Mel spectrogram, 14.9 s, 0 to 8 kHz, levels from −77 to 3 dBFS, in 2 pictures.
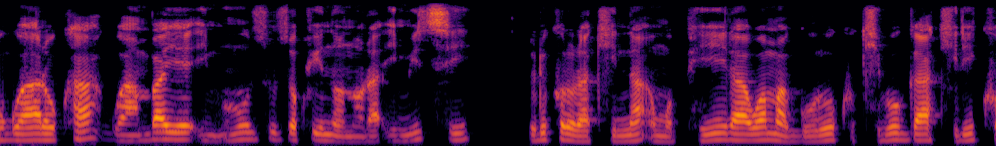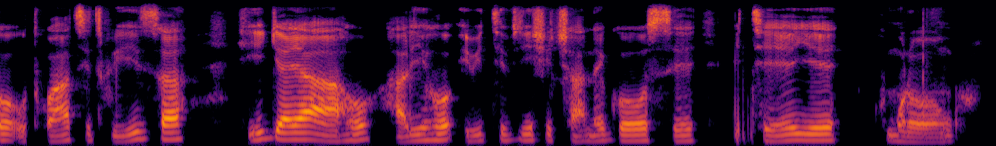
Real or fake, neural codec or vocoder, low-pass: real; none; 7.2 kHz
